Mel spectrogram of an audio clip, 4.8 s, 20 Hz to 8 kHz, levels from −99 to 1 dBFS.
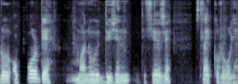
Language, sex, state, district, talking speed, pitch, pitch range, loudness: Nagamese, male, Nagaland, Kohima, 125 wpm, 90 Hz, 85-105 Hz, -20 LUFS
